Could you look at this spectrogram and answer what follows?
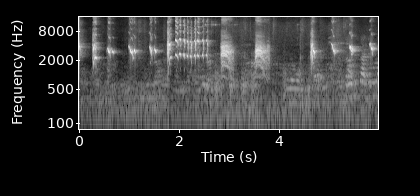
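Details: Long-tailed shrike lure song to set other shrikes calling: spaced squeaky whistled chirps, a fast stuttering trill of clicking notes, then broad harsh rasps and more short chirps.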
